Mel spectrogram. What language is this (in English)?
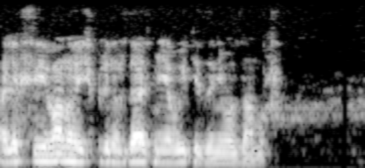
Russian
